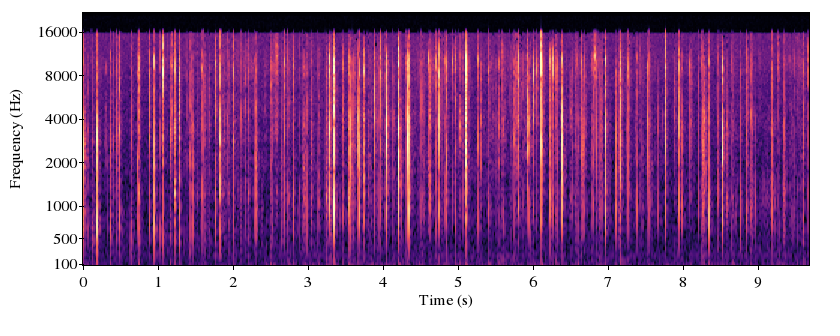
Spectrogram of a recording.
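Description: Long red nails scratch and tap across the flap of a soft, hollow green paisley purse made of fabric with a glossy vinyl coating. A steady stream of quick, dry, crackling taps and crinkly scratches sounds bright and papery, with little low end and no ring after each tick.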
